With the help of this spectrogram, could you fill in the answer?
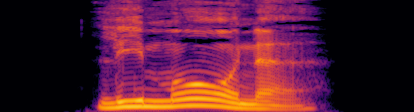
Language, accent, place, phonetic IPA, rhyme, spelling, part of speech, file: German, Germany, Berlin, [liˈmoːnə], -oːnə, Limone, noun, De-Limone.ogg
- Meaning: 1. lime (fruit) 2. lemon (fruit)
